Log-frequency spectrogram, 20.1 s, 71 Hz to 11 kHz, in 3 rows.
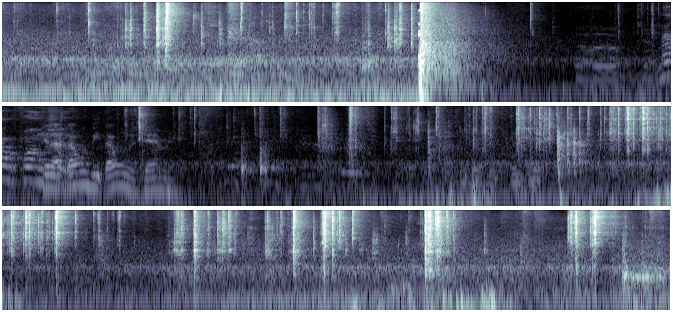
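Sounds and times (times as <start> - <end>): pistol slide and magazine clacking: 4.1 - 4.8, 19.0 - 19.6.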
